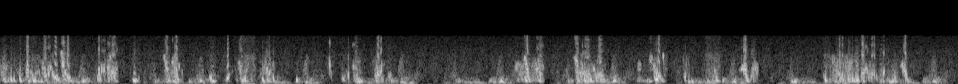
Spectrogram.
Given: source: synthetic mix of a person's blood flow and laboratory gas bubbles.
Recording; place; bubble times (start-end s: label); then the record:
Doppler ultrasound of blood flow; precordium
0.00-0.76 s: bubbles
0.94-1.20 s: bubbles
1.29-1.42 s: bubbles
1.62-1.83 s: bubbles
2.07-2.18 s: bubbles
2.23-2.56 s: bubbles
2.59-2.81 s: bubbles
3.27-3.36 s: bubbles
3.41-3.64 s: bubbles
3.72-3.94 s: bubbles
5.13-5.46 s: bubbles
5.73-6.08 s: bubbles
6.37-6.67 s: bubbles
6.82-6.90 s: bubbles
7.04-7.23 s: bubbles
7.38-7.60 s: bubbles
8.22-9.12 s: bubbles
From the record:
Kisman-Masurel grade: 333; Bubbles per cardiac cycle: rolling drumbeat, 9 or more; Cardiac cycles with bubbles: 50 to 99%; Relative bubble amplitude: loud (0.450 to 0.775); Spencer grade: 3 (all of the cardiac periods contain showers or single bubble signals, but not dominating or overriding the cardiac motion signals); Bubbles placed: only in the low amplitude regions of the cardiac cycle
